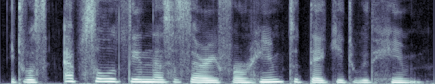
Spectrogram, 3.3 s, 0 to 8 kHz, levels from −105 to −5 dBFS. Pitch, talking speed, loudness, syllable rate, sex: 215 Hz, 200 wpm, -14 LUFS, 6.2 syllables/s, female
